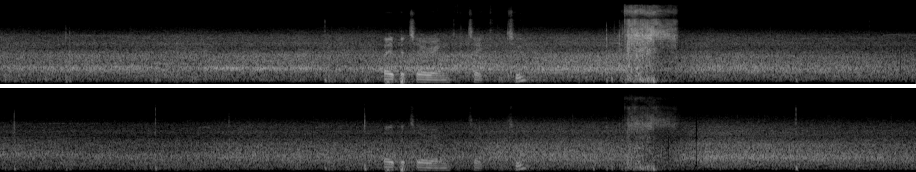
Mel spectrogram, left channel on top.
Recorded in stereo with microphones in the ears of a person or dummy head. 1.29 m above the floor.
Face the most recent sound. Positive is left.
turn(degrees=50)  # may be behind; listen again after turning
